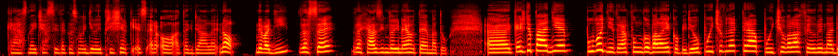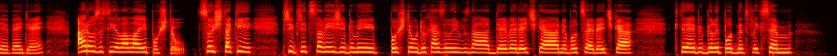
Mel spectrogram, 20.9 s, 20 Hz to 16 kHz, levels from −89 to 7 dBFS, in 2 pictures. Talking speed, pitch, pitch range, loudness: 145 wpm, 270 Hz, 245-300 Hz, -25 LUFS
